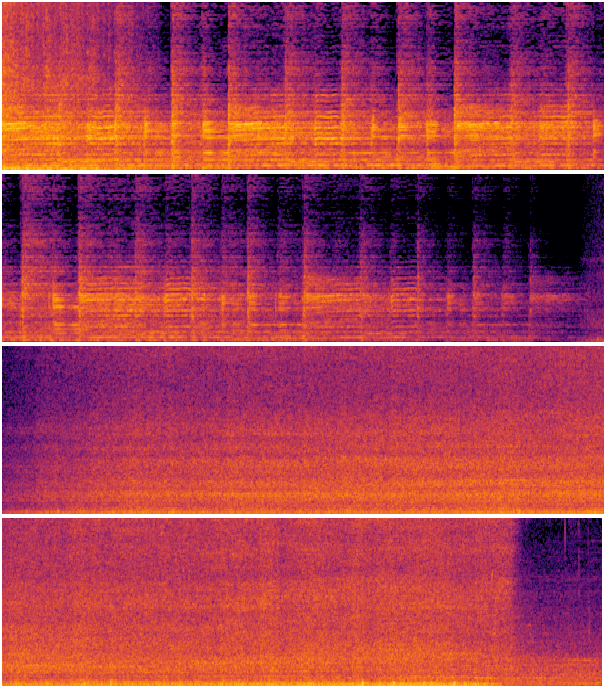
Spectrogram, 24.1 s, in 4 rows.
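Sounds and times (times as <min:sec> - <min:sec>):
car engine idling: 0:00.0 - 0:01.6, 0:11.8 - 0:24.0.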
